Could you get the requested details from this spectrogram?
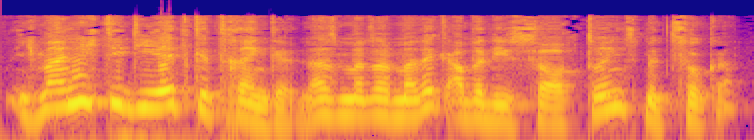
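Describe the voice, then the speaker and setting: An older man giving a preachy monologue, addressing his listeners fondly and speaking with a slightly husky voice. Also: a little high, fairly quick. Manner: preachy, lively, addresses listeners as "meine Lieben". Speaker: spiritual speaker and author.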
